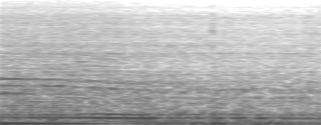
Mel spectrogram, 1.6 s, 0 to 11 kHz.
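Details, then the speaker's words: Car after an oil change topped to max with 5W30, drain plug done, no leaks, oil level reading correct: a steady, even, quiet low hum with no knocks, ticks or rattles; normal idle. "Engine oil level correct. Sounds quiet."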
